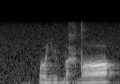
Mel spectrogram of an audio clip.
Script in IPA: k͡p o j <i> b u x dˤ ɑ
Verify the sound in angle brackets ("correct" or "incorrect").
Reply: correct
